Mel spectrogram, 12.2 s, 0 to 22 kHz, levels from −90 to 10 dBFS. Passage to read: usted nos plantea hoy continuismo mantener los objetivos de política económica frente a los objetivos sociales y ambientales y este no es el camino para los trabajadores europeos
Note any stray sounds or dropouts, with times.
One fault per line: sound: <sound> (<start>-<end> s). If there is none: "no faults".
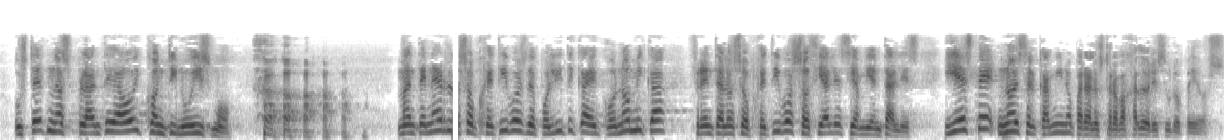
sound: laugh (2.5-3.7 s)
sound: dropout (4.5-4.6 s)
